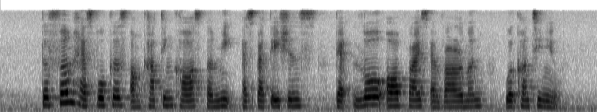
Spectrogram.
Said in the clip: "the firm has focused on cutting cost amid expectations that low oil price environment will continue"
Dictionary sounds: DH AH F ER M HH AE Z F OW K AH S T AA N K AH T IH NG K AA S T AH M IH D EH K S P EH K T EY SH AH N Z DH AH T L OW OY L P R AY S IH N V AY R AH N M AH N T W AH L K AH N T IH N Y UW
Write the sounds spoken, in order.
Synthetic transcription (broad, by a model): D AH F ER M HH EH S F OW K AH S T AA N K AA T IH NG K AA S AH M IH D EH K S P EH K T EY SH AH N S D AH T L OW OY P R AY S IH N V AY R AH N M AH N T W AH L K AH N T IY N Y UW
